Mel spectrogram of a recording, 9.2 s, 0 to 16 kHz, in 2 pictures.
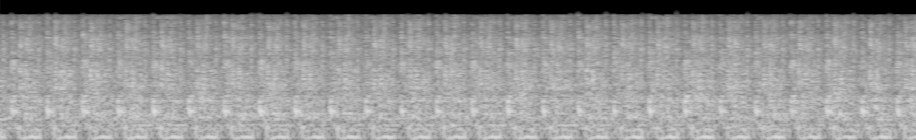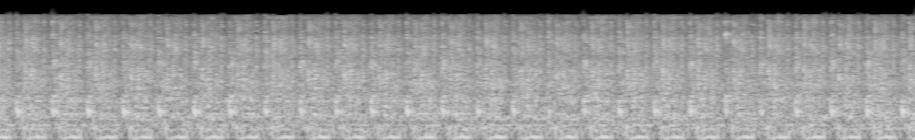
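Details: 1941 Witte CD 12 hp single-cylinder diesel 8000 W generator set, just started after long storage, warming up, no load: slow very even thumping, idling a bit fast; owner suspects fuel pumps sucking air.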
